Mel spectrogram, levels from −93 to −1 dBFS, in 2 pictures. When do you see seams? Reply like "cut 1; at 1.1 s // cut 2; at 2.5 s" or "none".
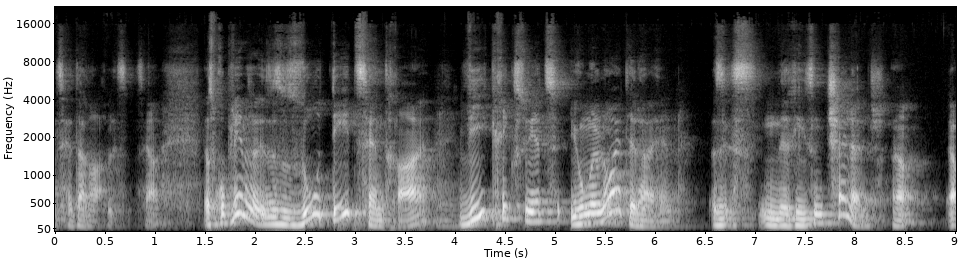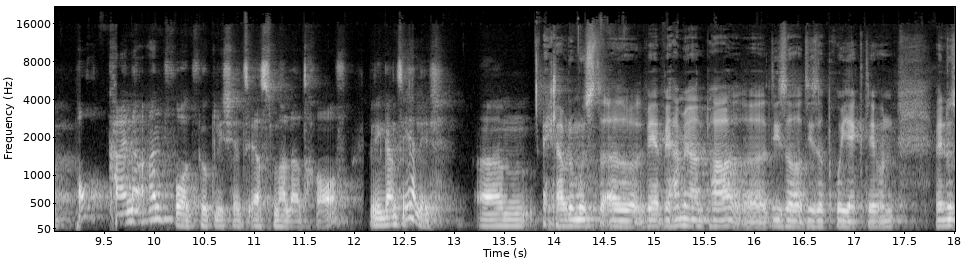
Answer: cut 1; at 12.1 s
